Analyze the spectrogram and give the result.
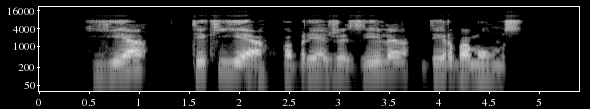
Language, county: Lithuanian, Klaipėda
